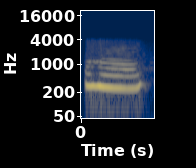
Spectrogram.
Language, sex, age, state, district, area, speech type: Telugu, female, 18-30, Telangana, Warangal, rural, conversation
